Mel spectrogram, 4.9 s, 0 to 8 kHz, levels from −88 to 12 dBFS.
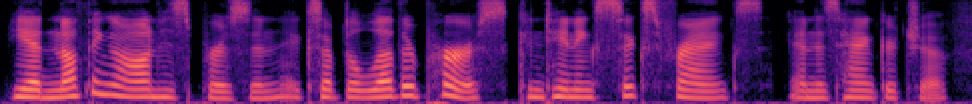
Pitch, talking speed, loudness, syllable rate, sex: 215 Hz, 195 wpm, -21 LUFS, 5.5 syllables/s, female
